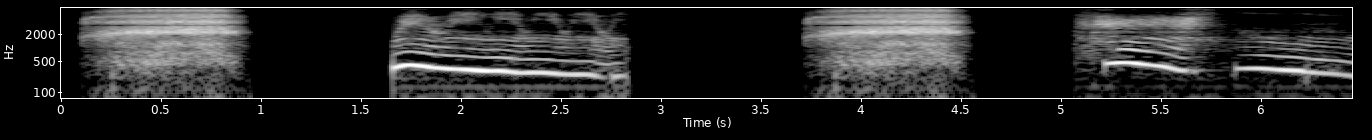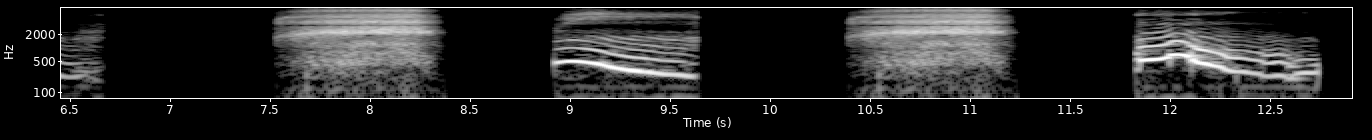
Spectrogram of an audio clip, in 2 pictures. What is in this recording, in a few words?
Sleep Talking; yoshi; sm64coopdx; char-select-extra-chars; [CS] Extra Characters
